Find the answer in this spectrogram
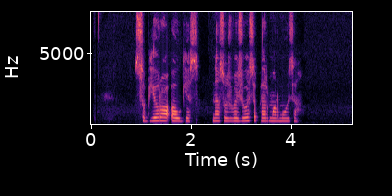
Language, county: Lithuanian, Alytus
